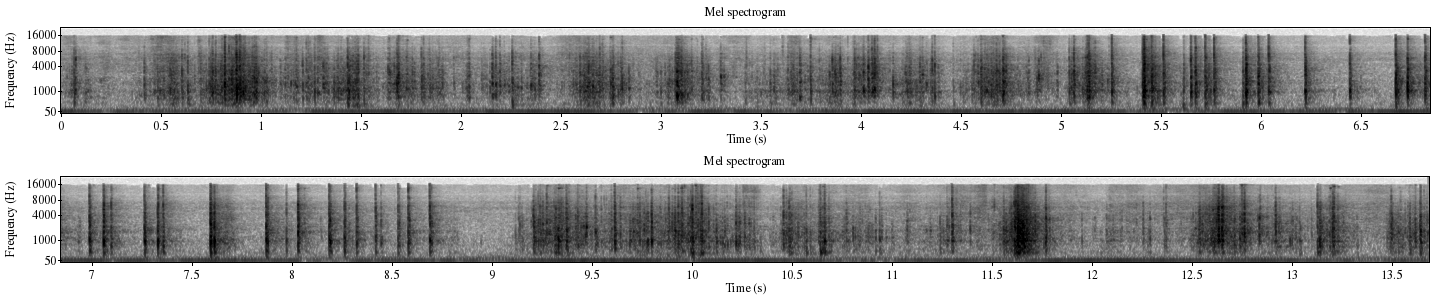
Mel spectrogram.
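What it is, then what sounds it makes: Clear plastic box full of craft gems. A small clear plastic cube box with a barcode label, full of rhinestone craft gems, is handled with fingertips and nails. Dense, quiet crinkly clicks and sharp taps mix with the soft rattling of gems shifting inside, in bursts with short pauses. A faint steady low hum runs underneath throughout.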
